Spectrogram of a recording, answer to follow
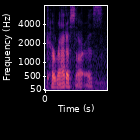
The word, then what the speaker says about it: Ceratosaurus: Another cursed one is that the C in Cerato, the root word, is pronounced with a K noise. So that means you don't have Triceratops and Ceratosaurus. You have Triceratops and Ceratosaurus.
